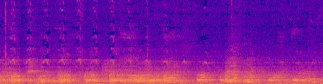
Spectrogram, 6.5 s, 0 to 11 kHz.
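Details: Sea lions barking at the Newport Sea Lion Docks, Port of Newport, Yaquina Bay, Oregon, on September 20, 2015; overlapping hoarse, honking barks from several animals in a steady chorus, with a low hum underneath.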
